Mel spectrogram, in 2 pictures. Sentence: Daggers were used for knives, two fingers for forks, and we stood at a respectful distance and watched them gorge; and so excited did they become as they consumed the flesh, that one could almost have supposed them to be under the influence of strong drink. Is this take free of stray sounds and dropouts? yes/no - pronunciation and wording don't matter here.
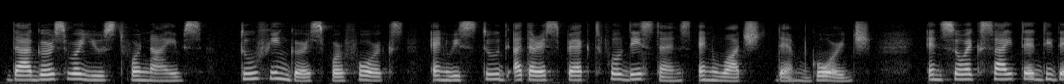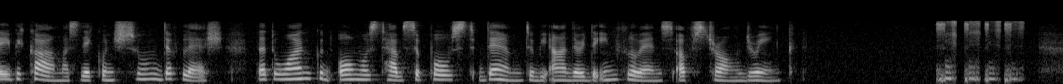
no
